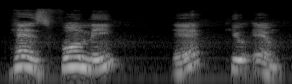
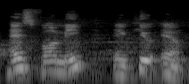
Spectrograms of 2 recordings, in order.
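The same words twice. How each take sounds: First: Teacher stressing the key term; slow emphasis. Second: Said in the usual way. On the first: Shown as a demonstration. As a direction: lean on "hence forming" and draw it out.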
